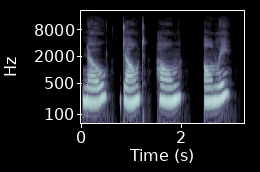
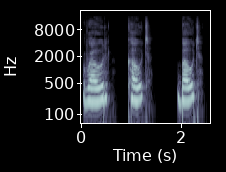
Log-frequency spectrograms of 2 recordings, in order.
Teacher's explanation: For the O, the lips are very rounded and tense, and the tongue is a bit tense, and it moves from the mid-high to the high position.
